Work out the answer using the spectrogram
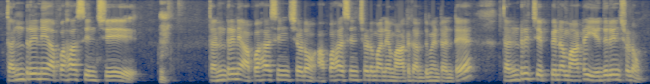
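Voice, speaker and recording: A Sunday school teacher from India, with a mid-range, slightly dark voice, gives a children's Bible lesson in a church classroom. The teacher asks the children questions and repeats their answers.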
